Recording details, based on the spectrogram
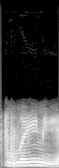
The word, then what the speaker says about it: Lainey: It's pronounced Lainey, actually, like Elaine from Seinfeld show.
